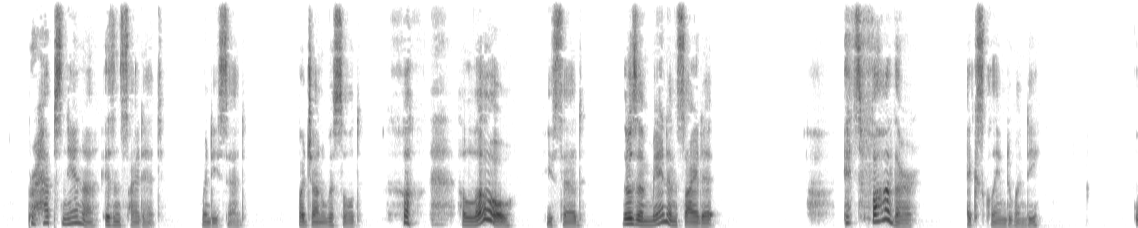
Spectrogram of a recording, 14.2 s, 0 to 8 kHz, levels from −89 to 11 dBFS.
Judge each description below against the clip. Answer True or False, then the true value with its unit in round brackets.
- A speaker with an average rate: False (95 wpm)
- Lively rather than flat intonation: True (7.6 semitones)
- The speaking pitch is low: True (125 Hz)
